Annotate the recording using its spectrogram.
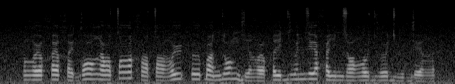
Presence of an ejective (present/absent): absent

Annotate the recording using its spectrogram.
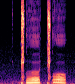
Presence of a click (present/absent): present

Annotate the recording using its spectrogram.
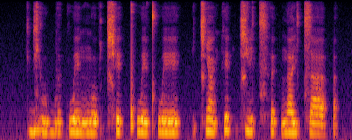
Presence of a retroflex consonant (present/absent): absent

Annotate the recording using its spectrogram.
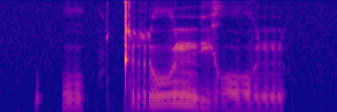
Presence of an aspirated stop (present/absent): absent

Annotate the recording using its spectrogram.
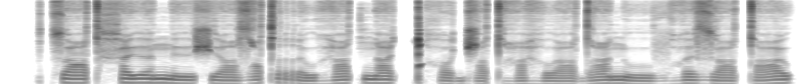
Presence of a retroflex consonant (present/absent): absent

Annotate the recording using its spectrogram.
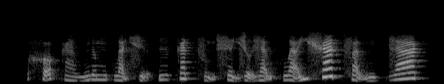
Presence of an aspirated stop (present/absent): absent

